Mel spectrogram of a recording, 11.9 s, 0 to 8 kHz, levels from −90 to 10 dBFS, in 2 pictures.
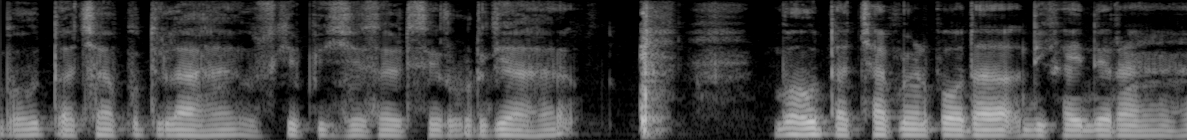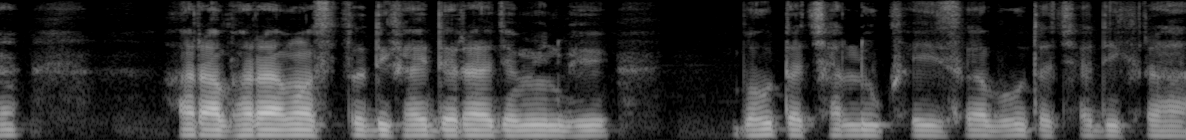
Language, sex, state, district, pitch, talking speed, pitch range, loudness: Chhattisgarhi, male, Chhattisgarh, Balrampur, 115 Hz, 185 wpm, 110-115 Hz, -25 LUFS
